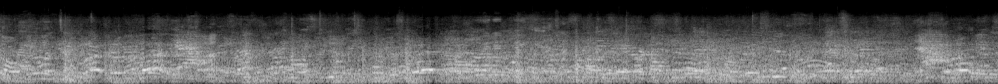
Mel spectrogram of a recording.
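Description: A crowd cheers and shouts throughout a large hall.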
